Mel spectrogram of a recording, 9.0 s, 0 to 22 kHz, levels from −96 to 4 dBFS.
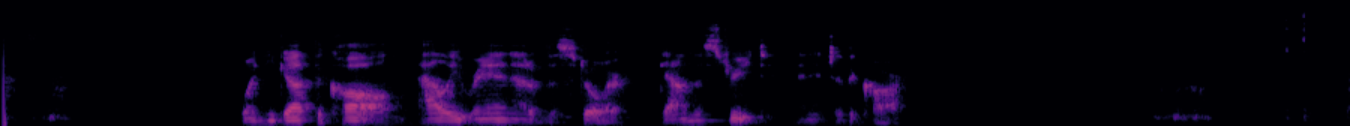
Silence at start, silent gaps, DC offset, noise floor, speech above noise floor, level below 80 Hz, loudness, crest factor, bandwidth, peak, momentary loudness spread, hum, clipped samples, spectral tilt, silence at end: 0.05 s; 0.48-1.62 s, 4.34-4.38 s, 6.18-6.36 s, 6.42-6.66 s, 6.77-7.06 s, 7.17-7.30 s, 7.39-7.66 s; under 0.1%; under -90 dBFS; over 37 dB; under -90 dBFS; -54 LUFS; 28 dB; 9.6 kHz; -28 dBFS; 13 LU; none; under 0.1%; -4 dB/octave; 1.15 s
